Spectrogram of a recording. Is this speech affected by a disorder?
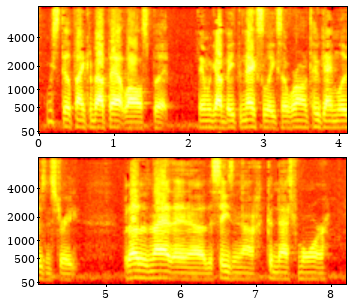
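No.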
